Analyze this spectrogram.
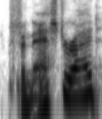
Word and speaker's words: finasteride: think you know what would really benefit you finasteride did I pronounce it right yep how do you say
